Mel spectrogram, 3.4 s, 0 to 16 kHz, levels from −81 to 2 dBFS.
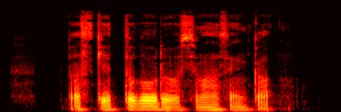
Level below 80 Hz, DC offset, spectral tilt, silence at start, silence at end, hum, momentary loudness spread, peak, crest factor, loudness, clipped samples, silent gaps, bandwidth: -44 dBFS; under 0.1%; -5 dB/octave; 0.7 s; 0.7 s; none; 10 LU; -8 dBFS; 20 dB; -27 LUFS; under 0.1%; none; 11.5 kHz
